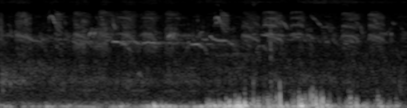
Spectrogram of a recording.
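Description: Several wild birds chirping and calling, many short quick notes that glide up and down. Irregular low rumbling runs beneath them from about two seconds in until near the end.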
